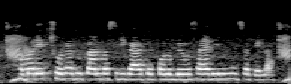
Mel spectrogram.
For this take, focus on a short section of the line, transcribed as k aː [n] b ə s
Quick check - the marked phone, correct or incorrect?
correct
